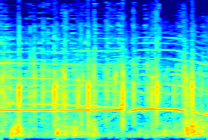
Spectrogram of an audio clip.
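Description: A spectator's long, high, sustained cheering yell held on one pitch, broken once about halfway and sliding down as it trails off at the end, over scattered sharp clicks.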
